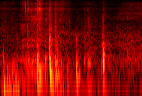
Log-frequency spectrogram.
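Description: Small knocks and rattles of household items being picked up and moved, a few separate sharp taps, the loudest about one and a half seconds in.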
